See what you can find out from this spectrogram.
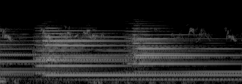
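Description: A church bell rings out twice, each strike blooming into a long, shimmering hum of layered overtones that lingers and slowly fades, with no voices present.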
